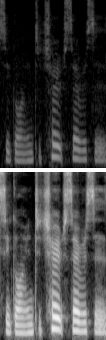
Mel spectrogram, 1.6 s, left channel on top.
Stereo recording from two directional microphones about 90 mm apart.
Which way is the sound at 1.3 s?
90° right.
